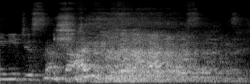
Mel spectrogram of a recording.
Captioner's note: audience laughing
